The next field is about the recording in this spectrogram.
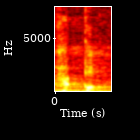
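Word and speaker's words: حبيب: Itu di harakatnya kitab itu ada yang nulis Hubab. Tapi yang benar Oh, nggih. Yang benar itu bacanya Habib.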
